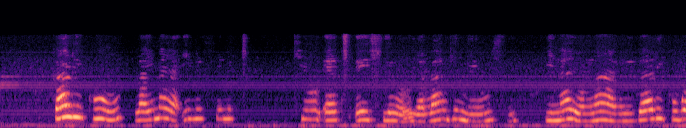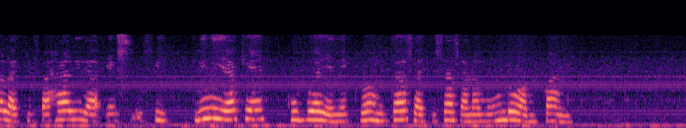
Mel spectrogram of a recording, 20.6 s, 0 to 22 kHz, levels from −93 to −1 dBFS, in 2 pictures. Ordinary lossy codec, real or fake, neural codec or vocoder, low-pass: MP3, 64 kbps; real; none; 7.2 kHz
